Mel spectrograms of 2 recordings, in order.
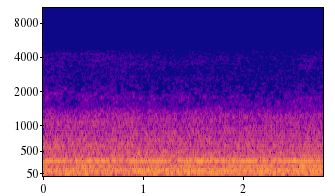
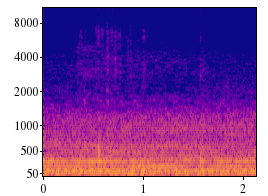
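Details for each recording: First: Carrier HVAC unit that kept blowing fuses, after replacing the faulty fused disconnect with a non-fused one; steady low even hum, no knocks or rattles; phase rotation correct, compressor and blower running normally. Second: Carrier HVAC three-phase compressor after bypassing one leg at the fuseless disconnect and reconnecting unmarked wires: loud, heavy droning hum with a harsh steady growl; compressor running backwards, fixed by swapping any two power legs.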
